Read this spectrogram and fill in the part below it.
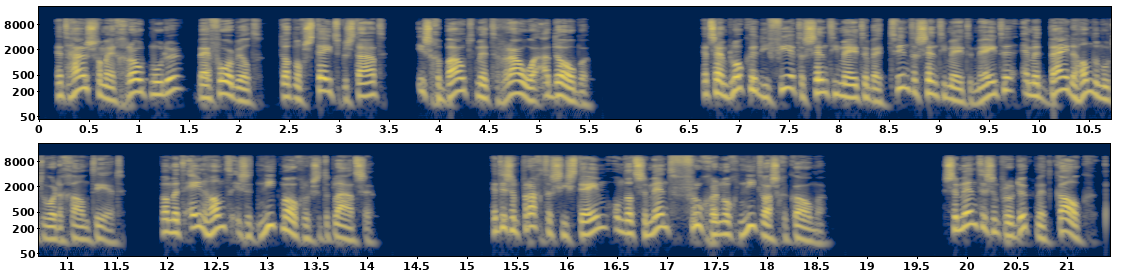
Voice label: DUTCH; adobe; Casa Terracota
